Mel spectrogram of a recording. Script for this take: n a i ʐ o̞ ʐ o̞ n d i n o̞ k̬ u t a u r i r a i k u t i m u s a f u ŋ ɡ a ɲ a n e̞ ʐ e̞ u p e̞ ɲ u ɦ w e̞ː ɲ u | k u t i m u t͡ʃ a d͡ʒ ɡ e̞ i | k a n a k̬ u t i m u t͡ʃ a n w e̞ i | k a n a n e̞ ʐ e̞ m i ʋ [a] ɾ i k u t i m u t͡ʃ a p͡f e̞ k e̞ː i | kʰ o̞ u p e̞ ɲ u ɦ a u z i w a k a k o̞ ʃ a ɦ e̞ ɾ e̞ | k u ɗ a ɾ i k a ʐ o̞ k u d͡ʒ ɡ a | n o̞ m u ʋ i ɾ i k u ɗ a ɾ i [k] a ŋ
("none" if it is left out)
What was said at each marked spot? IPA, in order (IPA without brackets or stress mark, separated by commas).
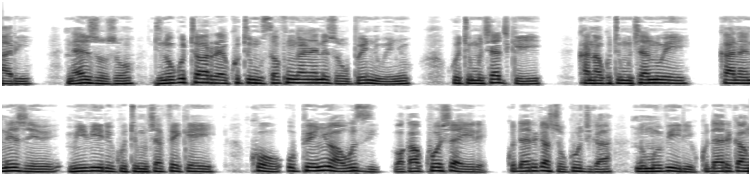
i, k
